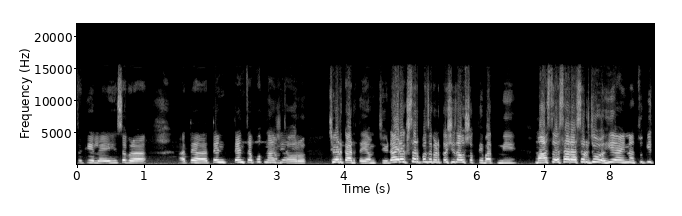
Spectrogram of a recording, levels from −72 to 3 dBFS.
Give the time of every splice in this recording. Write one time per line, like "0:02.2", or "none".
0:03.0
